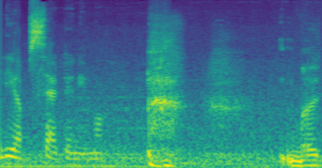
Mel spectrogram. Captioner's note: Giggling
